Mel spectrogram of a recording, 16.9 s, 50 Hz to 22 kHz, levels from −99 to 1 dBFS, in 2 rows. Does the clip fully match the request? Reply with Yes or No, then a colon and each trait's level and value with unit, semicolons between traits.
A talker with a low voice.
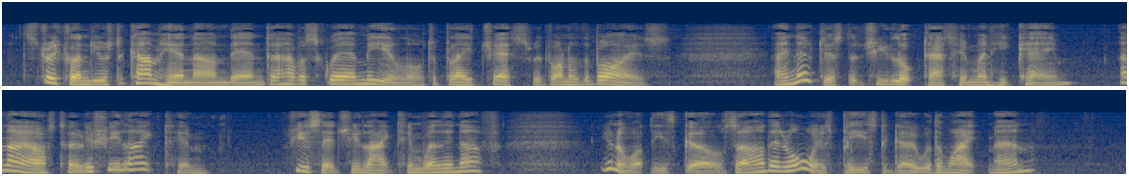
No: medium, 160 Hz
